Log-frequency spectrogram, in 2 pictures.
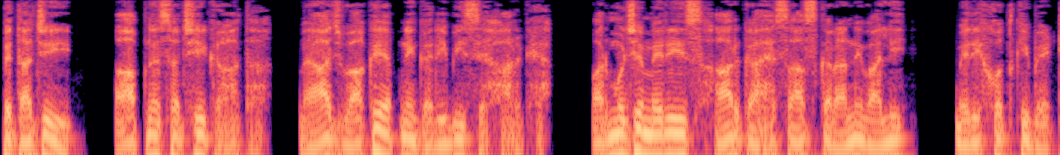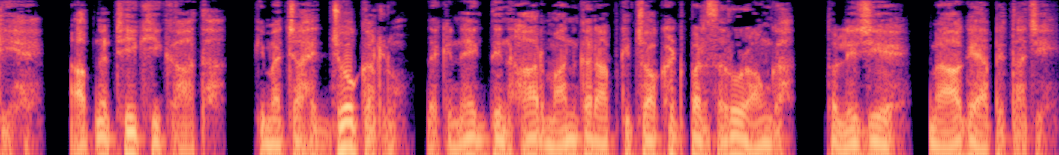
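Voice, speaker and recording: A stern, principled father from a cartoon moral story, played by a man. His voice is fairly low and husky, with very little room sound. He speaks dramatically and reproachfully. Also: moderate pace, dry recording. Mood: defeated, subdued. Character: stern, principled working-class father of a grown daughter.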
